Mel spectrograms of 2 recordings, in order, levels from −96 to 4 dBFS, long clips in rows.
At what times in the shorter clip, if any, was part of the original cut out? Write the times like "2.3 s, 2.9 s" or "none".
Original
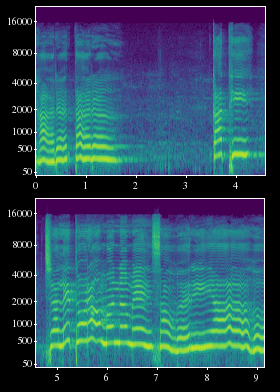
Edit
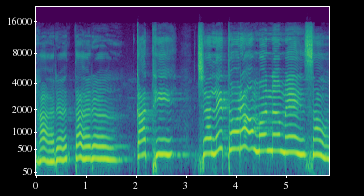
1.8 s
